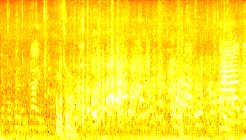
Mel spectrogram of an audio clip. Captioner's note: laughter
